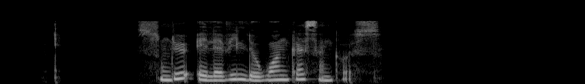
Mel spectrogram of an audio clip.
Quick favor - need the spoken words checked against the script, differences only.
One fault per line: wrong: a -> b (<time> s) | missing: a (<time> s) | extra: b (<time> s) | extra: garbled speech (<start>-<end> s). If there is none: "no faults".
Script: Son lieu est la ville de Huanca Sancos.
no faults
